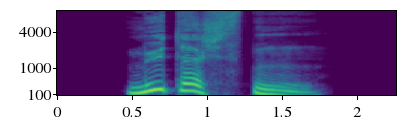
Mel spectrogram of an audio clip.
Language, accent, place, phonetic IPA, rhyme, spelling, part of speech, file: German, Germany, Berlin, [ˈmyːtɪʃstn̩], -yːtɪʃstn̩, mythischsten, adjective, De-mythischsten.ogg
- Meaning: 1. superlative degree of mythisch 2. inflection of mythisch: strong genitive masculine/neuter singular superlative degree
